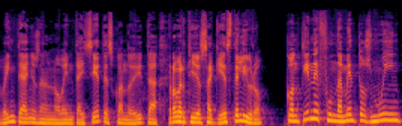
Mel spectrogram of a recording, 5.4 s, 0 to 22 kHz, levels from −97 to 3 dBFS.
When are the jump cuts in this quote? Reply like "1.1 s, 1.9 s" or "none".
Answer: 2.2 s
